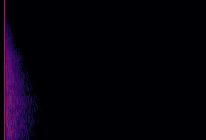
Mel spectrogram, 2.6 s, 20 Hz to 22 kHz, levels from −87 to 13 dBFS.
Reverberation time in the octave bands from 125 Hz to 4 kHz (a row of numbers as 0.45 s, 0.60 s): 0.75 s, 0.75 s, 0.75 s, 0.80 s, 0.65 s, 0.50 s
